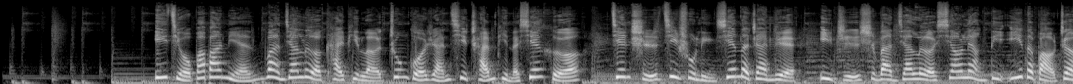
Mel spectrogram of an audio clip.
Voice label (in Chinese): 女 广告; 万家乐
